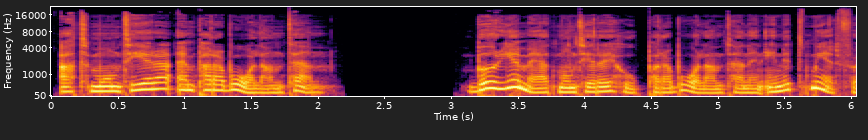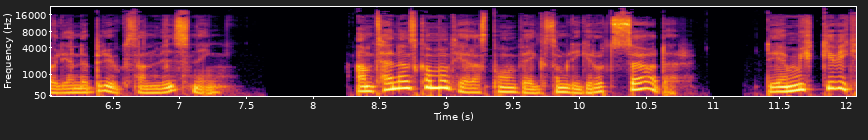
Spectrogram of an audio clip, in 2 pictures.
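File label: Swedish elearning, kvinne, svensk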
